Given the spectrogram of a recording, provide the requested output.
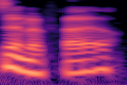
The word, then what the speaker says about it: cinephile: Cinemaphile. – Yeah, it's pronounced cinephile.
